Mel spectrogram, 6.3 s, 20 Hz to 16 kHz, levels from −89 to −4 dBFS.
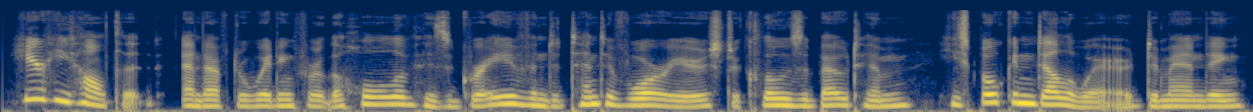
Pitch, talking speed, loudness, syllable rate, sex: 180 Hz, 230 wpm, -18 LUFS, 6.9 syllables/s, female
